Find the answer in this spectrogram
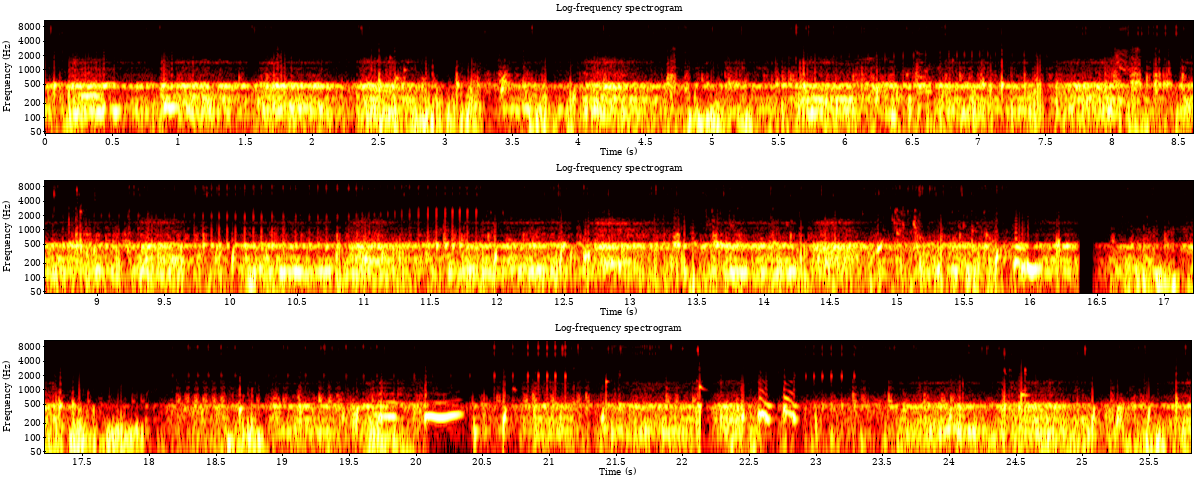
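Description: Underwater sound among a pod of spinner dolphins: a steady rush of water noise with the dolphins' scattered clicks and short calls. The sound drops out briefly about sixteen seconds in.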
